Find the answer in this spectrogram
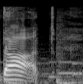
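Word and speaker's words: ض: To pronounce dot correctly, you must press your tongue against your upper gum area, right where the gum meets your upper teeth, and then make a D sound.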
